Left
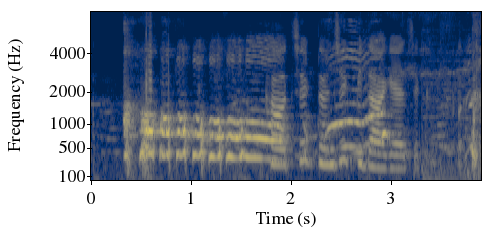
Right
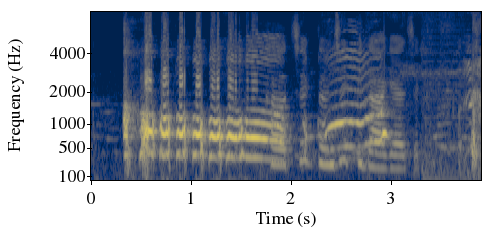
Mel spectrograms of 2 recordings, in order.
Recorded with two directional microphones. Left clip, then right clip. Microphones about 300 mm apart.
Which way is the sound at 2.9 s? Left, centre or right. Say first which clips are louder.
Right 5 dB; centre.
